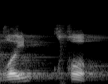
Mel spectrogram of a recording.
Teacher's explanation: হলকের বা কণ্ঠনালীর শেষ থেকে উচ্চারিত হয়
